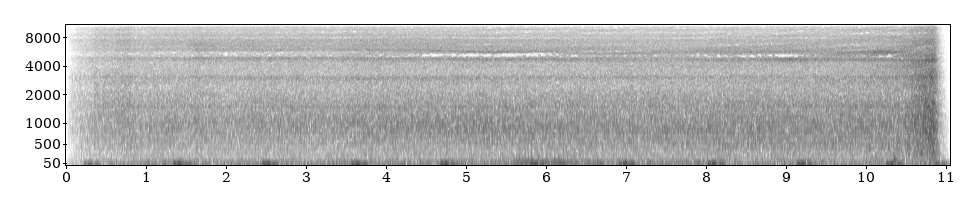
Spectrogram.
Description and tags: Balloon-Deflate-07-Long
Balloon deflating. Recorded with Zoom H4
